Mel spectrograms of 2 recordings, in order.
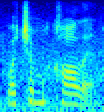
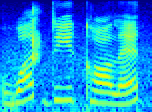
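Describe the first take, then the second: First: It is said fast with words run together. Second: Every word is said fully and clearly. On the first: "if you're going to say it in a very quick one" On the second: "That's the full one"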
